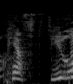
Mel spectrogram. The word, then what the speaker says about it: Pasteur: Oh, so it's Louis Pasteur. – Pasteur? – Pasteur.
